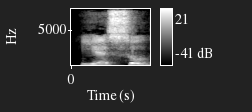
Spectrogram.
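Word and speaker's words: Ἰησοῦ: by that name yesu this is how it is pronounced ye Su uh and uh why uh why it is Su and not Shu uh it's because there is no Sha sound in Greek only s sound and therefore they write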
